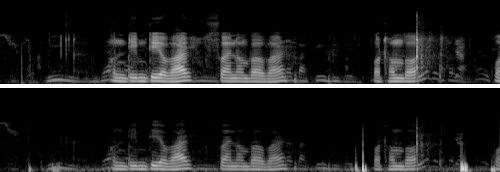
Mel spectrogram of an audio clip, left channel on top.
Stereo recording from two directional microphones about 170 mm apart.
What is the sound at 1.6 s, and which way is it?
Speech, 20° left (ahead or behind).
